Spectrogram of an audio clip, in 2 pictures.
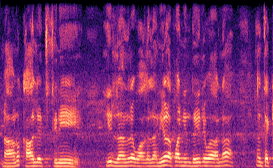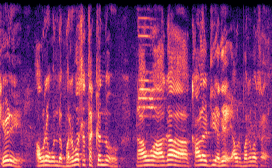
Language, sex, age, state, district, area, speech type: Kannada, male, 60+, Karnataka, Chamarajanagar, rural, spontaneous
